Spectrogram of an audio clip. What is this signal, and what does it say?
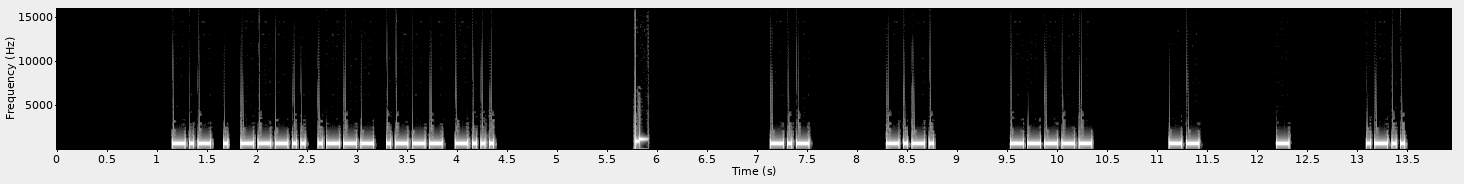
Morse code, heard as a keyed tone, about 28 wpm, spaced as for 14 wpm, 700 Hz. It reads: KE8JJB KC0MTL
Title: USA Call Signs - 6 Characters - 6x Character Spacing - 28wpm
